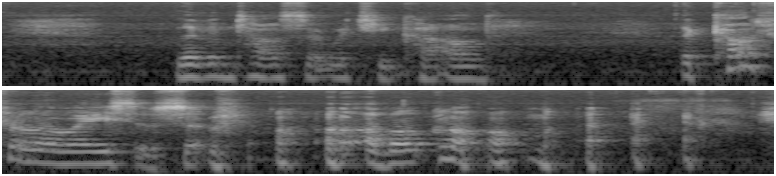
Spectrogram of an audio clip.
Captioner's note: laughs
